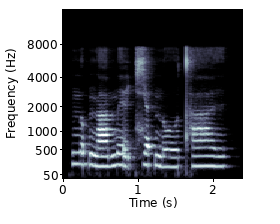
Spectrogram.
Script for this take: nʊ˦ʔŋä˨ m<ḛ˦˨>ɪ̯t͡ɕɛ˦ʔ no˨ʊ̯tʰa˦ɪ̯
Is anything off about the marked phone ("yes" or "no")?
no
